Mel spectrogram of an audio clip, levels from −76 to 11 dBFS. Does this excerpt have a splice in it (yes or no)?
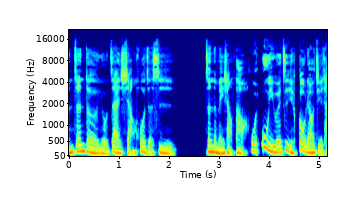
yes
